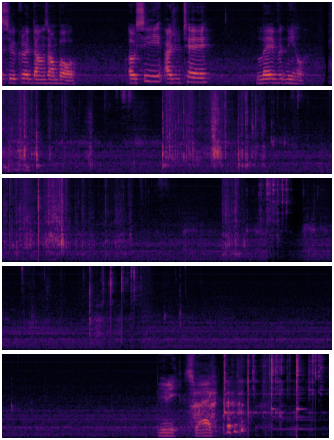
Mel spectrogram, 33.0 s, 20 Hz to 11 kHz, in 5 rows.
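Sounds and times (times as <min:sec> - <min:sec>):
paper rustling: 0:06.5 - 0:12.6, 0:13.2 - 0:16.6, 0:17.6 - 0:18.1
metal spoon clinking on bowl: 0:30.8 - 0:32.9
spoon scraping: 0:30.8 - 0:32.9.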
